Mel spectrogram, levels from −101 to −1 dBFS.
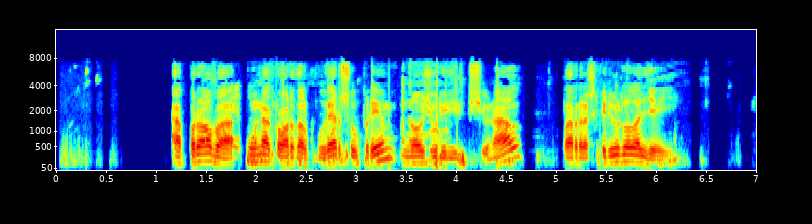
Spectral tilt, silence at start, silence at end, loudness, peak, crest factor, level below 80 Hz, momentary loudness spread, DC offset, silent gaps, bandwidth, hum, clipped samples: -5 dB/octave; 0.1 s; 0.8 s; -16 LUFS; 0 dBFS; 18 dB; -52 dBFS; 8 LU; under 0.1%; 0.48-0.53 s, 0.66-1.05 s, 1.11-1.15 s; 7.8 kHz; none; under 0.1%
